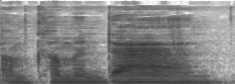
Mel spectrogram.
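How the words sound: It is said in a Houston accent. "from Houston, people say"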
